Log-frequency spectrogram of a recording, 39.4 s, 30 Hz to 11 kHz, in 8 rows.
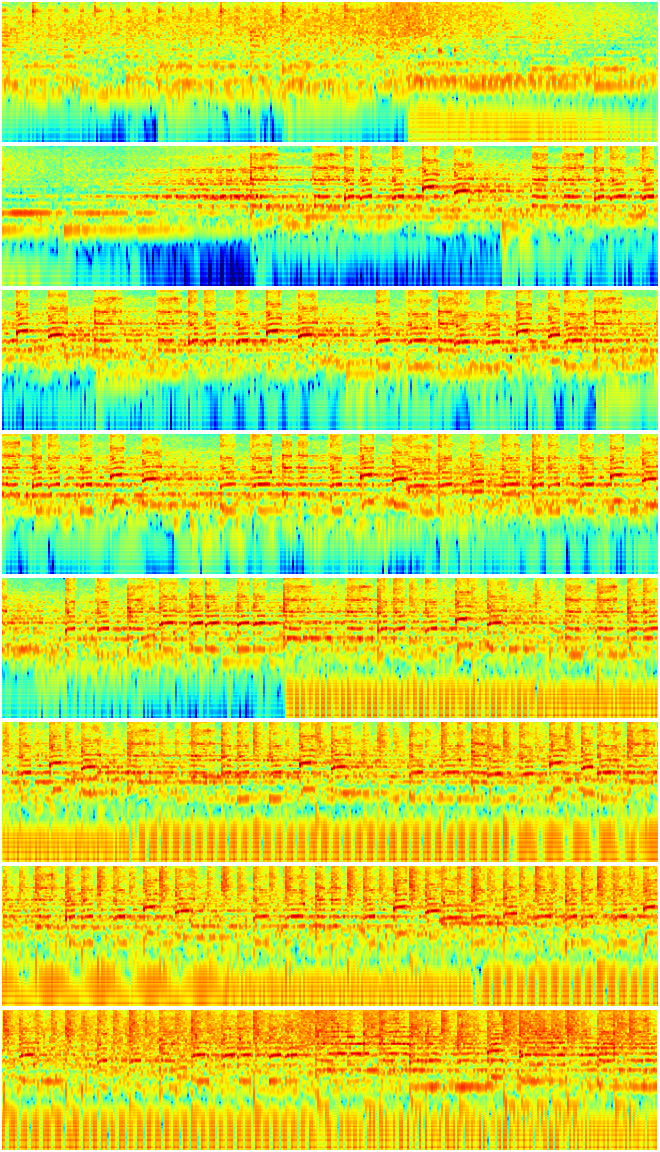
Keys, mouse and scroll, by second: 0.9-1.8 typing, 3.7 Return, 5.4 middle click, 5.9 Escape, 6.5-7.7 typing, 8.0 Return, 9.5 click, 9.8 Return, 12.2-13.2 drag, 13.6 Escape, 14.5 click, 16.0-16.4 scroll, 17.0 click, 17.4-17.9 scroll, 17.9 click, 17.9 Escape, 18.3 click, 18.9 click, 20.1 click, 23.5 right click, 24.9 click, 26.1 click, 26.8 Escape, 28.0 click, 28.9 click, 31.0 click, 31.5 Escape, 34.9 click, 36.5-38.1 typing, 39.2 typing.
